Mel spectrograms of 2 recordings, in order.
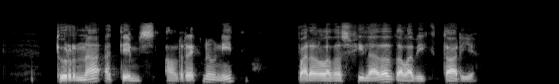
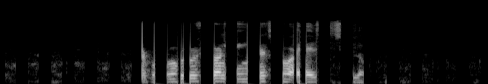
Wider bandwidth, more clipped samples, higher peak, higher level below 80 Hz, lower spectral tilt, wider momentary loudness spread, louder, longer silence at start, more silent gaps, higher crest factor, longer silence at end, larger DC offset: about the same, 7.6 kHz vs 8.2 kHz; neither; about the same, -2 dBFS vs -2 dBFS; second, -60 dBFS vs -52 dBFS; second, -3 dB/octave vs -5.5 dB/octave; second, 7 LU vs 15 LU; first, -17 LUFS vs -22 LUFS; second, 0.55 s vs 1.4 s; second, none vs 2.06-2.13 s, 3.42-3.52 s; second, 16 dB vs 22 dB; second, 0.85 s vs 1.25 s; neither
